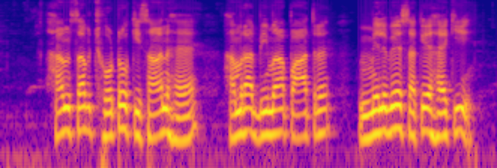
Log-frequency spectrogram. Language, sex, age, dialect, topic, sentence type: Magahi, male, 18-24, Northeastern/Surjapuri, agriculture, question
